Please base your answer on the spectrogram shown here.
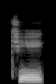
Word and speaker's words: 几: जे और आई के साथ लफ्ज है। लेकिन इसको प्रोनाउंस चे के साथ किया जाता है। चिड़िया वाला ची ची थर्ड टोन है इसलिए थोड़ा सा आवाज लहक के बोली जाती है।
